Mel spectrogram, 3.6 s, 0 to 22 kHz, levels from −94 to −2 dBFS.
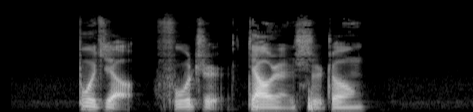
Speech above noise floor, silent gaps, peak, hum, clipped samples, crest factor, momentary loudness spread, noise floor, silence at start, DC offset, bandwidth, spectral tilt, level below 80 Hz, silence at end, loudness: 52 dB; none; -4 dBFS; none; under 0.1%; 24 dB; 12 LU; -79 dBFS; 0.6 s; under 0.1%; 12 kHz; -5.5 dB/octave; -74 dBFS; 0.85 s; -28 LUFS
